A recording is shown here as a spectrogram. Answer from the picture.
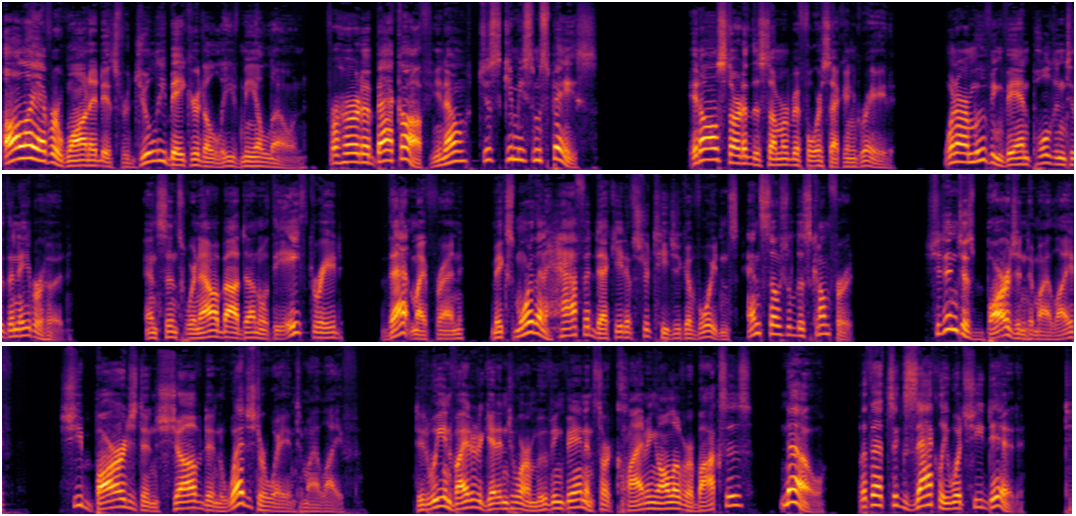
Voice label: Audio books, American; USA

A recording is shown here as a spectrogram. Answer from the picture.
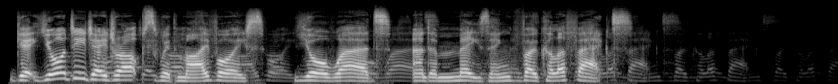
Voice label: Loud; Voice-over demos; DJ Imaging; drops; MediaMusicNow

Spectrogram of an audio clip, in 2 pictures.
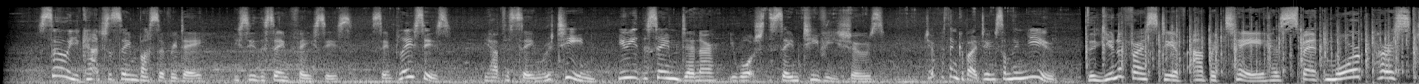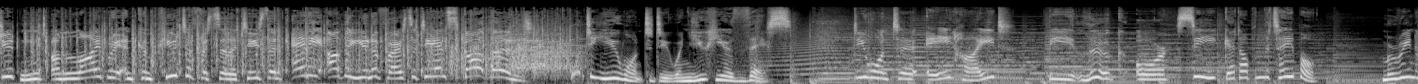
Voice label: Adverts; Voice-over demos; TV Radio Advert

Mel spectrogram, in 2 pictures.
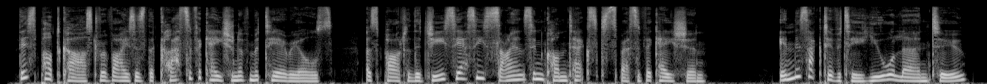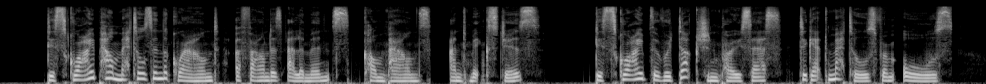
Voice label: Corporate, UK; Voice-over demos

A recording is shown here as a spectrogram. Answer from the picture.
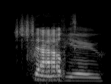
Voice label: "Shout", UK female; dance; beanstalk audio

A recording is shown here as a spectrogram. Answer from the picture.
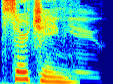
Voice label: US female searching; command; lynne-publishing

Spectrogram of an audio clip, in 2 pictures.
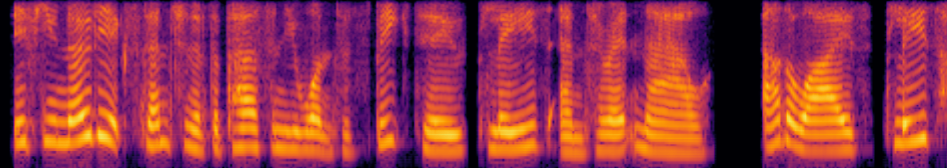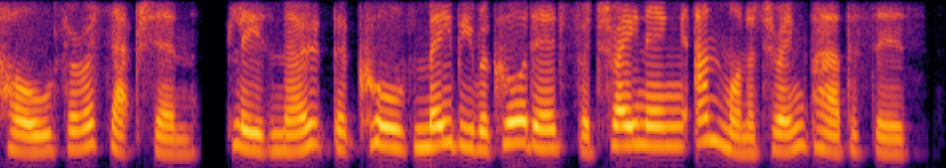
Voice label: IVR Sample 8k ULAW; On-Hold-Formats

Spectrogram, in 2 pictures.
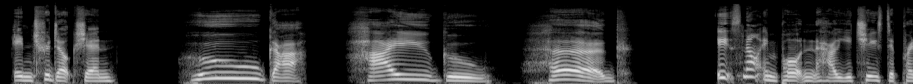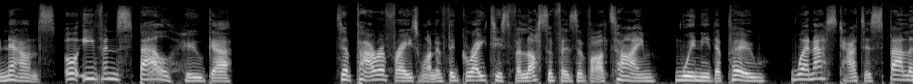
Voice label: Audio books; Voice-over demos; England

